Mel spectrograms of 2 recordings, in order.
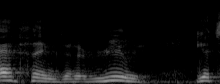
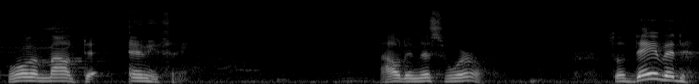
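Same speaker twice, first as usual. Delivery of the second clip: usual speaking voice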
